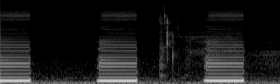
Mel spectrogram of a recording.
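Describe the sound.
A phone ringing for an incoming call from an unknown caller sounds as three evenly spaced, harsh, low buzzing tones. Each burst is short and holds a steady pitch, with quiet gaps between them and no talk.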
